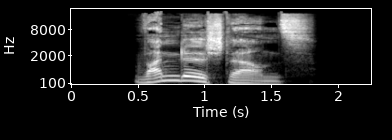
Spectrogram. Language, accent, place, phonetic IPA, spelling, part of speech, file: German, Germany, Berlin, [ˈvandl̩ˌʃtɛʁns], Wandelsterns, noun, De-Wandelsterns.ogg
- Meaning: genitive singular of Wandelstern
